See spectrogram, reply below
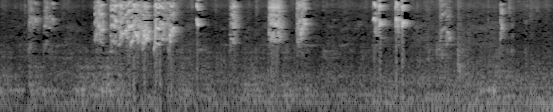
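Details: Young lovebird, three months old, starting its ngekek song just after waking: a long, rapid, shrill chattering run near the start, followed by a series of separate high, scratchy chirps spaced unevenly over several seconds.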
